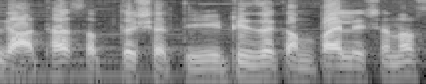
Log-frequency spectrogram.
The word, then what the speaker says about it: Gatha Saptashati: In Sanskrit it should be pronounced as Gatha Saptashati.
